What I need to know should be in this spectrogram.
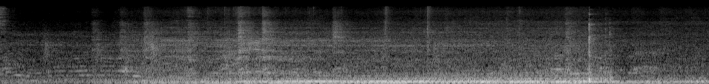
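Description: Thick juice pours from a jug and splashes into a glass.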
